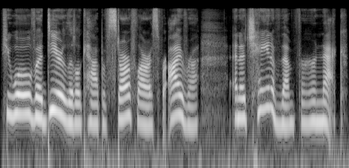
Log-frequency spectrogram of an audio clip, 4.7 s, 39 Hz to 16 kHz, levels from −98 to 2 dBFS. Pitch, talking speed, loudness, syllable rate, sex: 225 Hz, 245 wpm, -17 LUFS, 5.3 syllables/s, female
